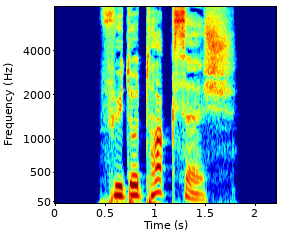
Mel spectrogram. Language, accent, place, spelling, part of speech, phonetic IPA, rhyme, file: German, Germany, Berlin, phytotoxisch, adjective, [fytoˈtɔksɪʃ], -ɔksɪʃ, De-phytotoxisch.ogg
- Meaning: phytotoxic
